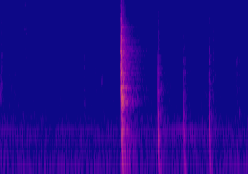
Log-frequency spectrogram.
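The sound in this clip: Cards from the Cannabis Oracle deck handled and drawn: one crisp snap followed by three softer, quiet taps, with near silence around them.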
